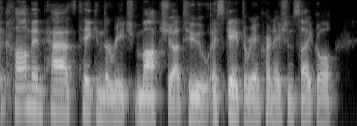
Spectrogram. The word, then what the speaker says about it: moksha: It it small correction, it's normally pronounced moksha.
